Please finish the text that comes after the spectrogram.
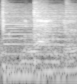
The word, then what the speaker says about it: Malander: We are going to interview MALANDER.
